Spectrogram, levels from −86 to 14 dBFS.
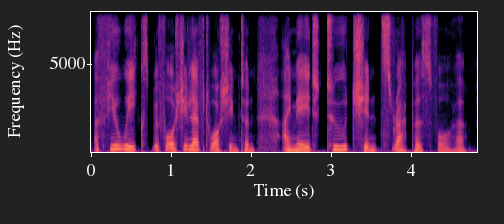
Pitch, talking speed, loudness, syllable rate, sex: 175 Hz, 175 wpm, -19 LUFS, 4.5 syllables/s, female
